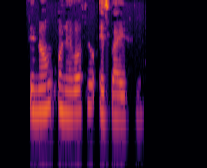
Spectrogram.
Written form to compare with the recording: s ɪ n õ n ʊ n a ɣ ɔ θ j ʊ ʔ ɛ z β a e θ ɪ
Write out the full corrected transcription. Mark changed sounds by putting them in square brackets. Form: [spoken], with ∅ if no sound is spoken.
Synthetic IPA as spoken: s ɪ n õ [ŋ] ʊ n [e] ɣ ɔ θ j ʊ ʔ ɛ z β a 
